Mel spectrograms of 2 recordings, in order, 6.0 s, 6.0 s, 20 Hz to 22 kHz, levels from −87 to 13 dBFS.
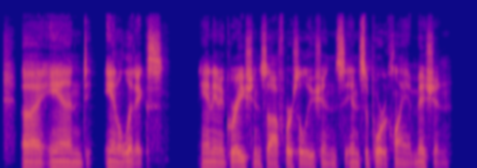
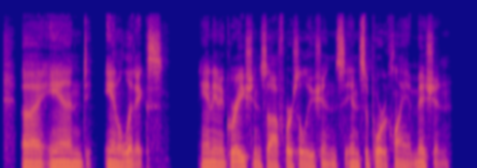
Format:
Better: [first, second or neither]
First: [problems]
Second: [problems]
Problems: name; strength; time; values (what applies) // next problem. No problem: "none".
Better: second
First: thin; somewhat; fading below 550 Hz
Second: none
